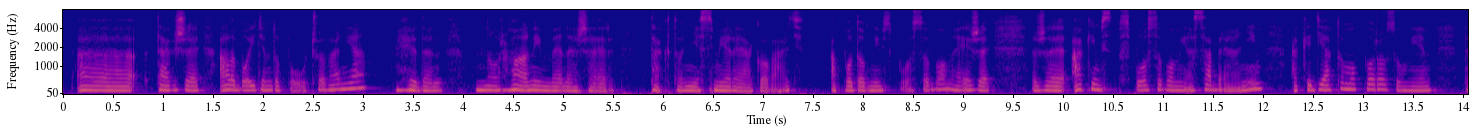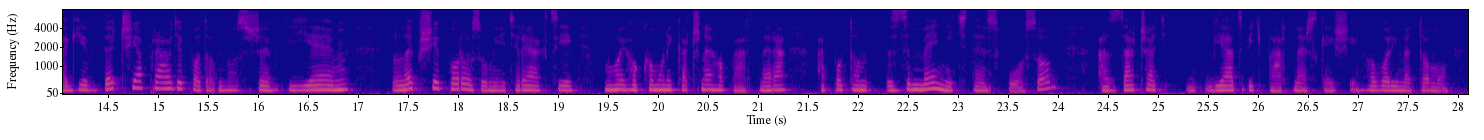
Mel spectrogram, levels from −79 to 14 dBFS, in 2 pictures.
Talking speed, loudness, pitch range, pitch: 110 wpm, -39 LUFS, 145-170 Hz, 155 Hz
